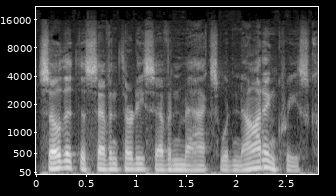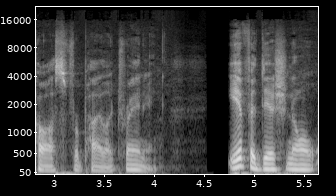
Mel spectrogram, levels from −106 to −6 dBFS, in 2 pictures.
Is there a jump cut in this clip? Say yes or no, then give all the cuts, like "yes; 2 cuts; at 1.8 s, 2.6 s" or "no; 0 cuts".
no; 0 cuts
